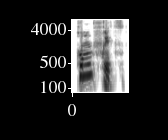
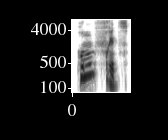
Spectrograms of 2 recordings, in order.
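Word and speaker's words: Pommes frites: 전체를 풀로 읽을 때는 폼프리츠 다시 한번 폼프리츠 이렇게 읽는다고 했고 요거를 독일에서는 흔히 요 앞부분만 그냥 떼서 쓰는 경우가 허다한데 그때는 어떻게 읽는다?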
